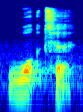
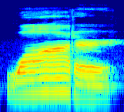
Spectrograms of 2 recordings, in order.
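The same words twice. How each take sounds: First: It is said in a British accent. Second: It is said in an American accent. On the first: "in British English it's water" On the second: "But in American you're gonna sound like water"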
